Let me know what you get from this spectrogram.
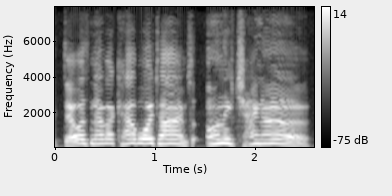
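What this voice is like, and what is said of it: Poorly done put-on Chinese accent. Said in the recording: “really bad impersonation of a Chinese person”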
